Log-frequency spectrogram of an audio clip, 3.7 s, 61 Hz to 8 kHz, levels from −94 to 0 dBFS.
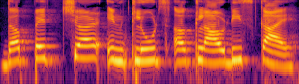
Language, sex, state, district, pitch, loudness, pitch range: English, female, Assam, Kamrup Metropolitan, 240 Hz, -13 LUFS, 225-260 Hz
